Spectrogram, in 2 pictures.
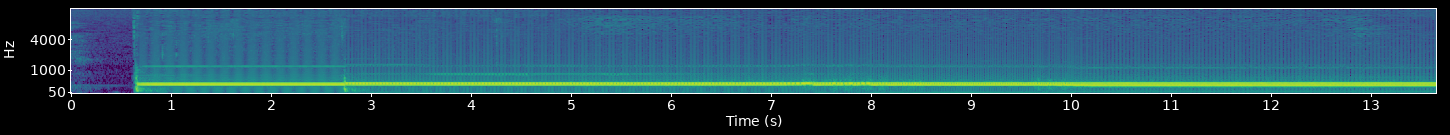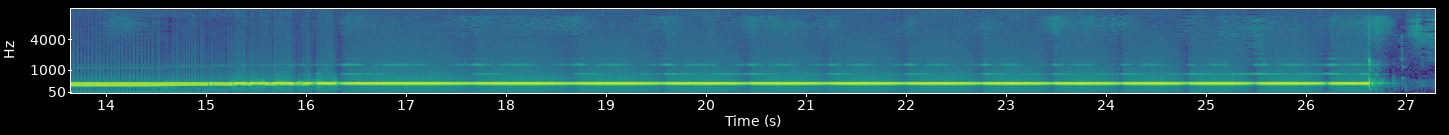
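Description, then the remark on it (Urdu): A steady electronic sine tone hums for almost half a minute while a second, nearly matching frequency slides toward it; as the two frequencies meet, a beat frequency emerges and the sound swells and fades in slow, regular beats near the end. “یہاں پر آپ نے یہ دیکھا کہ جب یہ دو فریکوینسیز ایک دوسرے کے قریب پہنچ گئی تھیں تو بیٹ فریکوینسی بہت آسانی سے آپ کو سننے میں آئی، ایک سلو ماڈیولیشن ہے.”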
